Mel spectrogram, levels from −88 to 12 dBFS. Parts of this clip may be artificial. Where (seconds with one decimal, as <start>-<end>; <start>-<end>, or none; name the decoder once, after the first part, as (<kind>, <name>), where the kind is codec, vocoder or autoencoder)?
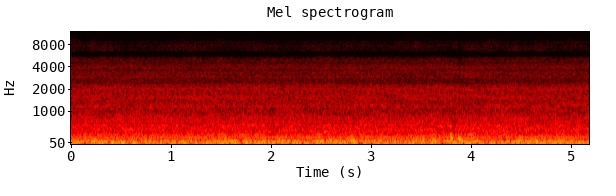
0.0-5.2 (autoencoder, DAC-VAE)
